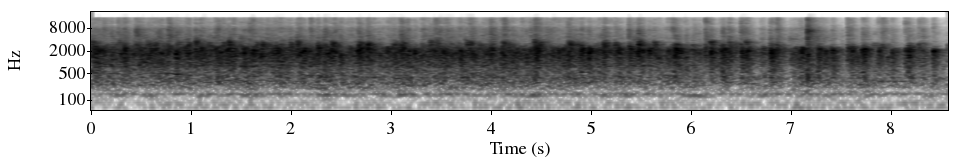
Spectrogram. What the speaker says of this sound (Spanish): Mejor aplauso que tengas para Dios.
